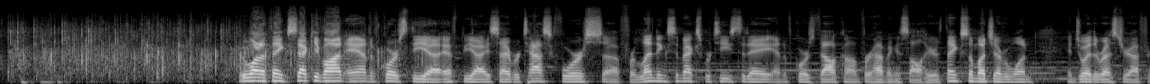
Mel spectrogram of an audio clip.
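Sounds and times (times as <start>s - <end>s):
crowd applauding: 0.0s - 5.1s
speech: 2.4s - 11.4s.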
